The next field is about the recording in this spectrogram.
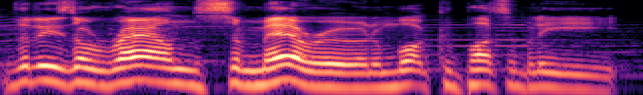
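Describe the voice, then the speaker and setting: A man's voice: fairly high pitch, moderate pace, a little mellow, soft background music. A man giving casual playthrough commentary, chatty and full of exclamations and reactions. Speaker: gaming content creator. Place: game audio and music behind voice.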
